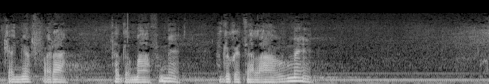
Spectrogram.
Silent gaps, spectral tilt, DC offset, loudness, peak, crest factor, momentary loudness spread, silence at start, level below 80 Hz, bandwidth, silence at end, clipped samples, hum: none; -5.5 dB/octave; under 0.1%; -18 LUFS; 0 dBFS; 18 dB; 12 LU; 0 s; -36 dBFS; 11.5 kHz; 0 s; under 0.1%; none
